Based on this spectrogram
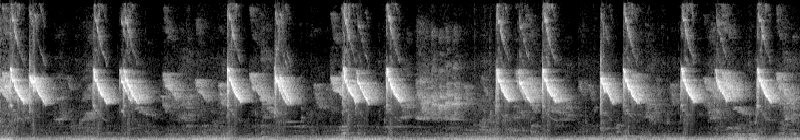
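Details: Female Oriental white-eye calling for the male, to get a quiet male singing again; steady train of high, slurred-down buzzy notes, mostly in pairs, about one pair each second.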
